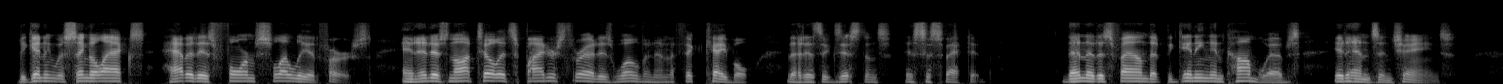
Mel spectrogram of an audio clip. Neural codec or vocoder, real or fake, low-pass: codec, 16 kHz, 0.8 kbps, ZipCodec; fake; 7.2 kHz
